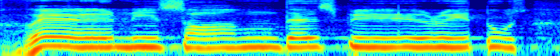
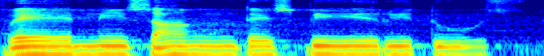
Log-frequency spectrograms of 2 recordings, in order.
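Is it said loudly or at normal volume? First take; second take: loudly; normal volume. First: It is said loudly. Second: It is said at normal volume.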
